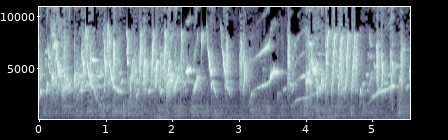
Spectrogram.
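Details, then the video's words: Authentic Constantine goldfinch singing as a school model for young birds, 2024: clusters of sharp descending chirps alternating with clear upward-sweeping whistles, with brief dips in the otherwise continuous twittering. "قوة تتكلم في المدرسة تتعلم مع الحسون القسنطيني الاصيل"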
